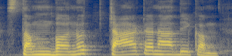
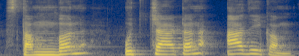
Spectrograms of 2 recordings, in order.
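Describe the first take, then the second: First: The words are run together into one. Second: The words are said as separate words. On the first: "संधि विच्छेद किए बिना" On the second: "संधि विच्छेद"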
